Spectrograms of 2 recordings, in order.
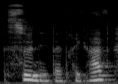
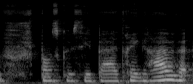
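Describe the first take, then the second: First: "ce n'est pas très grave" said as a firm, deliberate assertion; firm self-correction. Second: Said in the usual way. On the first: Real, not acted. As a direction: stress "ce" and state it firmly. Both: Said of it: "c'est pas que je pense".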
